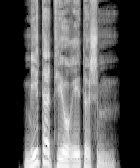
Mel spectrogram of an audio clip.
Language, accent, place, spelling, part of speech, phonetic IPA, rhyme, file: German, Germany, Berlin, metatheoretischem, adjective, [ˌmetateoˈʁeːtɪʃm̩], -eːtɪʃm̩, De-metatheoretischem.ogg
- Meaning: strong dative masculine/neuter singular of metatheoretisch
